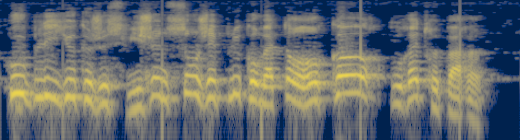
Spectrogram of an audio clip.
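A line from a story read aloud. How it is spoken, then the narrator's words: Fox exclaiming. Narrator (French): le renard s'écria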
